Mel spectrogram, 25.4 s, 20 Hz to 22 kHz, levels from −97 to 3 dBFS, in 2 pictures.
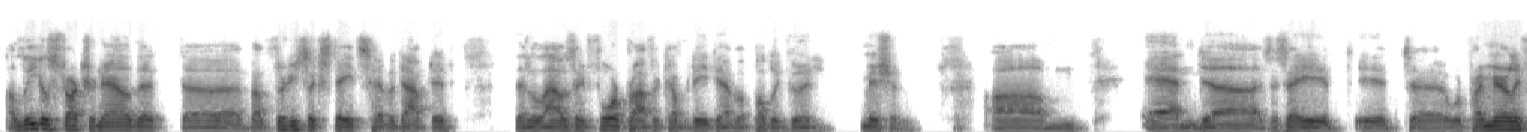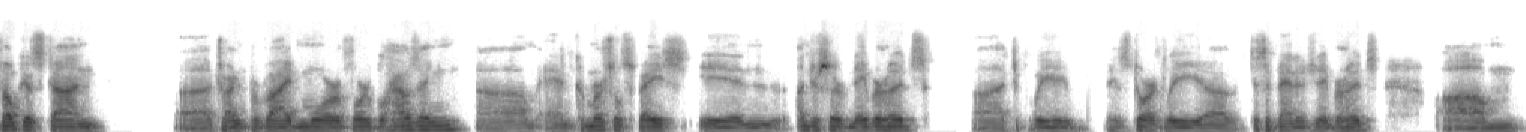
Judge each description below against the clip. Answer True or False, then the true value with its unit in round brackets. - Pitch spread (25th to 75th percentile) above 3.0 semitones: False (2.7 semitones)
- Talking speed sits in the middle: False (130 wpm)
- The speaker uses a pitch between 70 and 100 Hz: True (95 Hz)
